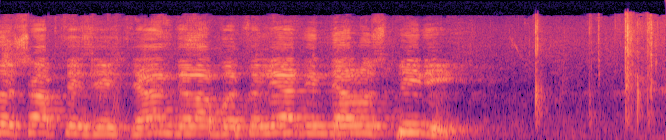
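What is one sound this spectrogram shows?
A man speaks through a loudspeaker outdoors, drawing out his words.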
